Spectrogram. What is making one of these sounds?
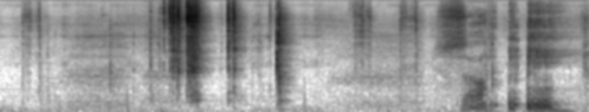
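Tape crackles and tears off a roll.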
